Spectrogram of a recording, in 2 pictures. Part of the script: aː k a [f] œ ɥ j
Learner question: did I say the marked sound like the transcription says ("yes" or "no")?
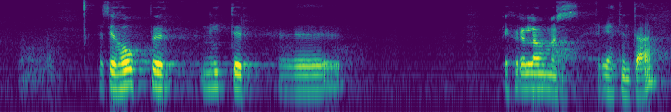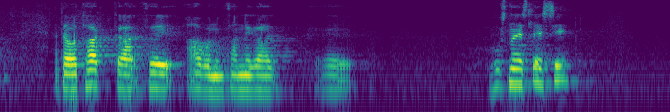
no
